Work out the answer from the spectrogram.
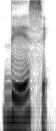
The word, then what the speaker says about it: DS: En francés, si pronuncias esas dos letras seguidas, D y S, suena exactamente igual que DS, que significa diosa.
